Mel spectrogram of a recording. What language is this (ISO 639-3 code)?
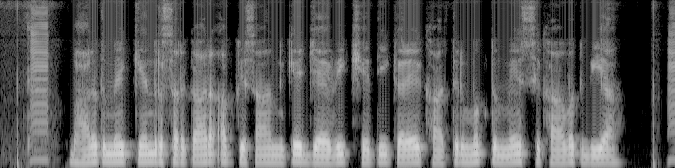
bho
